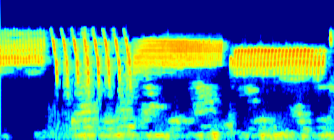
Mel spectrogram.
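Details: Canary in full song while moving about: a sustained high buzzy trill, a run of seven quick pulsed notes, then two long level rolls at slightly different pitches, loud and close.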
